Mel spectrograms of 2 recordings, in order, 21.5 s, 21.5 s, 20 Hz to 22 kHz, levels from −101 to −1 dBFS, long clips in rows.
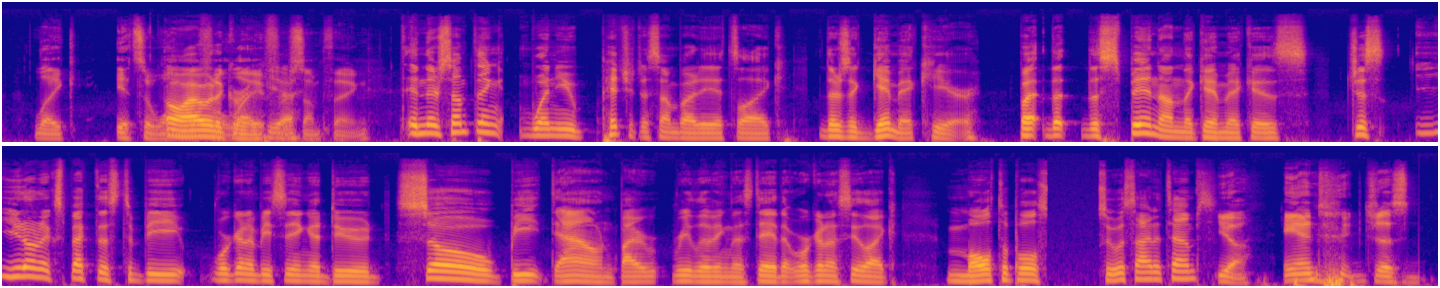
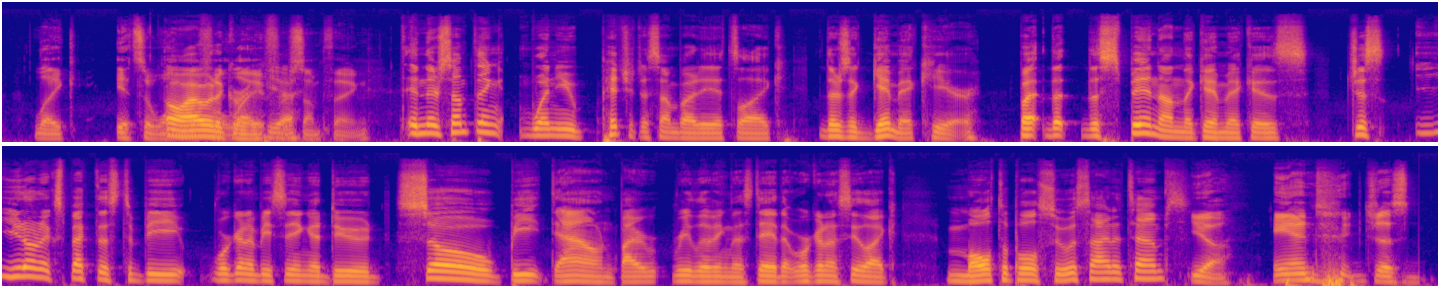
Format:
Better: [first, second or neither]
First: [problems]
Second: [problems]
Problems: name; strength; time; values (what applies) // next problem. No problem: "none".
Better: second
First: audio freezing; at 19 s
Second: none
